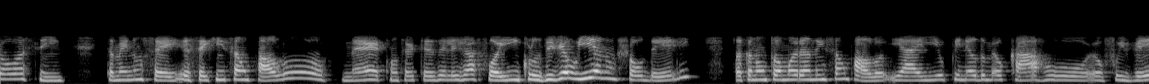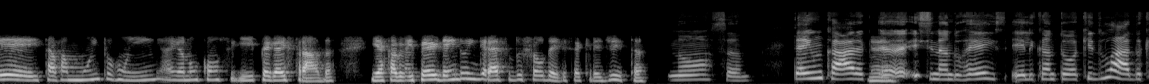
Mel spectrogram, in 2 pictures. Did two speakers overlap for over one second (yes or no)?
no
